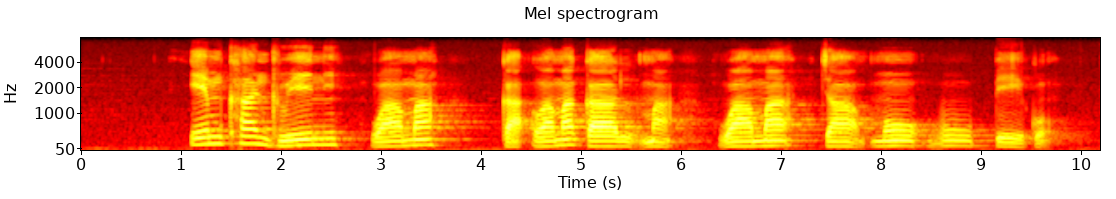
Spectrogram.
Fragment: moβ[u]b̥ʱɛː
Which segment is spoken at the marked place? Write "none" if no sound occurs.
u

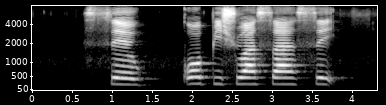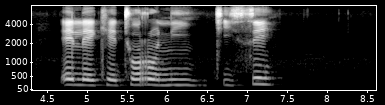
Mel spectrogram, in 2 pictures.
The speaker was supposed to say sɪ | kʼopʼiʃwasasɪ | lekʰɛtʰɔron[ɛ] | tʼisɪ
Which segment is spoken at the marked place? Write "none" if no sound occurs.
i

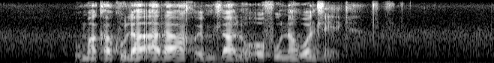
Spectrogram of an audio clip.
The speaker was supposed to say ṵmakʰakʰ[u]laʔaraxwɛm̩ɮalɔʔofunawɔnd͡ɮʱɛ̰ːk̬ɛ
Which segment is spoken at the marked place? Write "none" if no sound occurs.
u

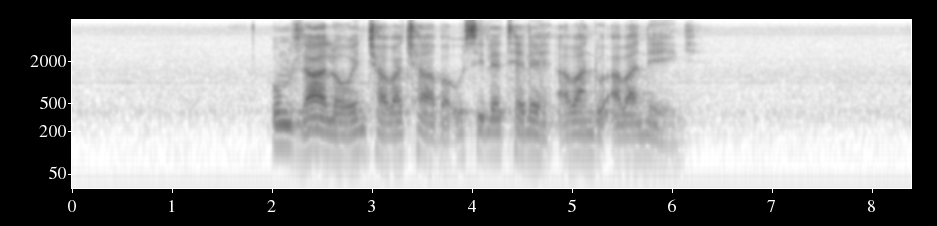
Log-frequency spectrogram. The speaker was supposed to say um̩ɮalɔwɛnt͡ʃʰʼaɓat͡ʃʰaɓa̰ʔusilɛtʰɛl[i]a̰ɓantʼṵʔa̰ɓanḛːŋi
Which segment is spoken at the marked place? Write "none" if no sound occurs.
ɛ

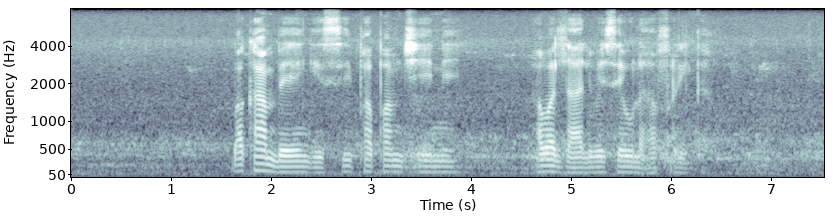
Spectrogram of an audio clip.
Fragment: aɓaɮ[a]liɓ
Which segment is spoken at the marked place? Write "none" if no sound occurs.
a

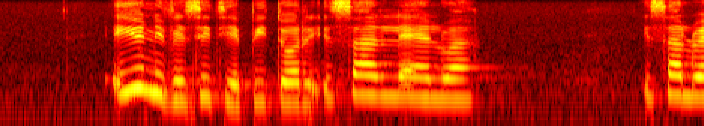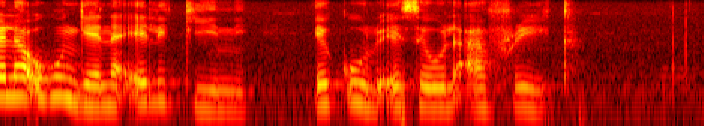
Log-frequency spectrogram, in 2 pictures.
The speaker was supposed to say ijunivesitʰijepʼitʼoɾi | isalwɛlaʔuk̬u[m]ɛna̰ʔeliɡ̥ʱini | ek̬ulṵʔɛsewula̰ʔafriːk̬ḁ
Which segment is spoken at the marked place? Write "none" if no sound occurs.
ŋ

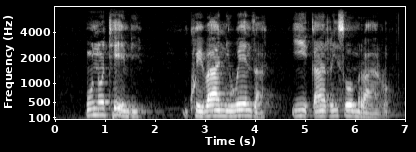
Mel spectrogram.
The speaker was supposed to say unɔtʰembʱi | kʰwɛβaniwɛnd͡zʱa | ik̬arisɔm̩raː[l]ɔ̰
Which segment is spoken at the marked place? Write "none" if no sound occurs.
r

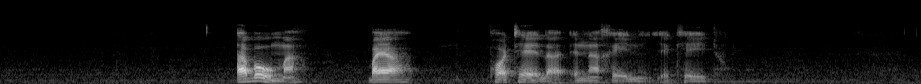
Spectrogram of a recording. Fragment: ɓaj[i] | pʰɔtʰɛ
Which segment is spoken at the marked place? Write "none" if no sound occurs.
a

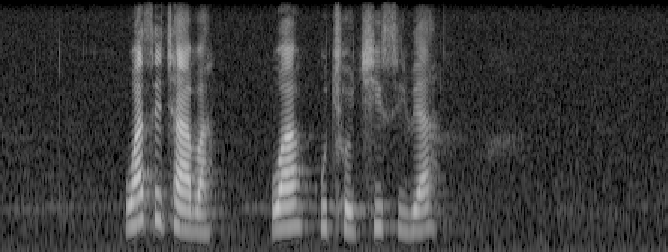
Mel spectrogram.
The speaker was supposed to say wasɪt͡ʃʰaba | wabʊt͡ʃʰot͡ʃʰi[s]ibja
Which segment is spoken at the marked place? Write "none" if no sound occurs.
s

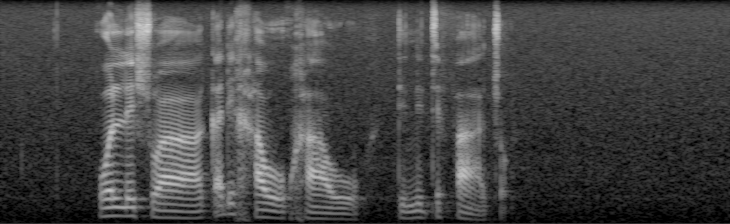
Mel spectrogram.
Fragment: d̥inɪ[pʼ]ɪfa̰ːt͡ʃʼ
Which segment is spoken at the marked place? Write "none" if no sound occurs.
tʼ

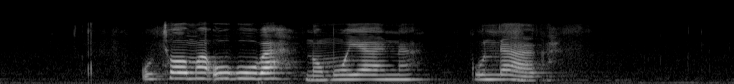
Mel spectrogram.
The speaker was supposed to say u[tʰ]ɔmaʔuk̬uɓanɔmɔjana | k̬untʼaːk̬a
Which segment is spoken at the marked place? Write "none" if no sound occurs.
tʰ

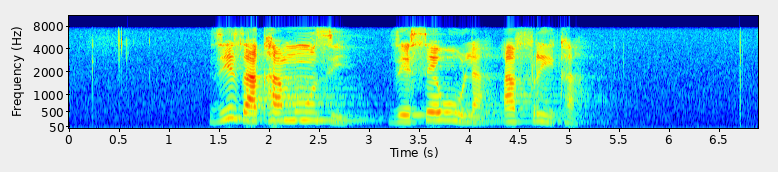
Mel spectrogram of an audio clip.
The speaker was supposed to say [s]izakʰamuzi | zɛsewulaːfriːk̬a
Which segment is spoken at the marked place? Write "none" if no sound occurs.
z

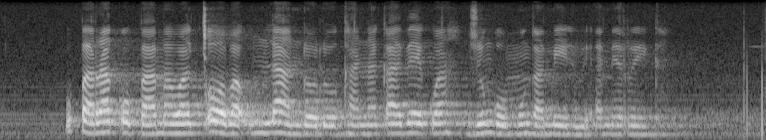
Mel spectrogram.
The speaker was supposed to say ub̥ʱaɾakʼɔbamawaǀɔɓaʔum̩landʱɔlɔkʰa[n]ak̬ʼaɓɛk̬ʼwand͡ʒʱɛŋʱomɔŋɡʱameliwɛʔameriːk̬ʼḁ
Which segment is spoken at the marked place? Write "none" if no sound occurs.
n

